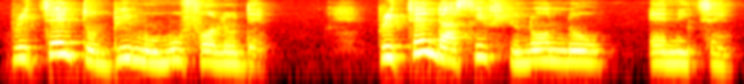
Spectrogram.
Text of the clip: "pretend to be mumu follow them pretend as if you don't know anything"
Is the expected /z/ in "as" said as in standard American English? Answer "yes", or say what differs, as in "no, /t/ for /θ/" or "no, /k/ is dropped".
no, /s/ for /z/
